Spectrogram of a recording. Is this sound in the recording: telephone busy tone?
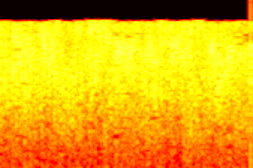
no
